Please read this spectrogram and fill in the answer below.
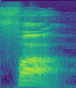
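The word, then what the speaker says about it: ف: যেমন গাইন গাইন তারপরে ফা গোল মাথার উপর এক নুক্তা গোল মাথার উপর এক নুক্তা এটার নাম ফা ফা ফা উচ্চারণ হবে নিচের ঠোঁটের পেট সামনের উপরের দুই দাঁতের আগার সঙ্গে লাগাইয়া অনেকে দুই ঠোঁট দিয়ে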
